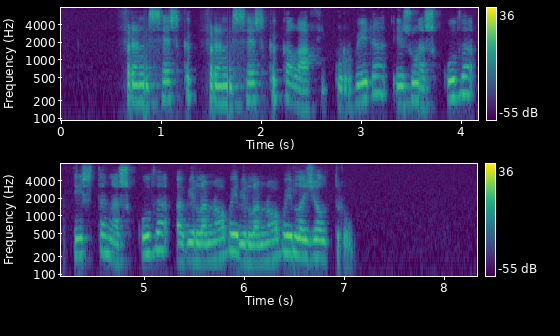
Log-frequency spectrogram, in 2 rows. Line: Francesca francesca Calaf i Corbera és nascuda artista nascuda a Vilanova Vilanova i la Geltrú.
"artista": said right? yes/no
yes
